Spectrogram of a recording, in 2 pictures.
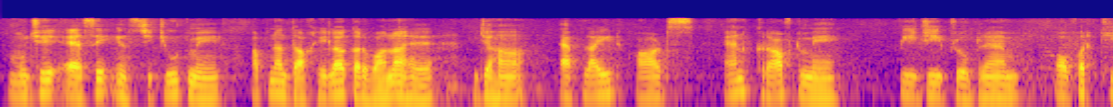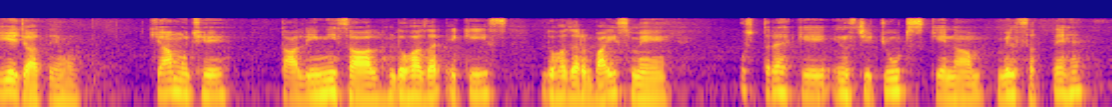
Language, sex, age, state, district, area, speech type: Urdu, male, 30-45, Delhi, South Delhi, rural, read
